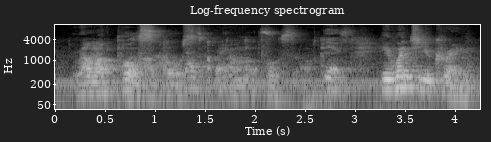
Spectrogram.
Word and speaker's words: Ramaphosa: did I say it right no you don't pronounce that okay it's so it's ramaphosa ramaphosa yes he went to Ukraine in another president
